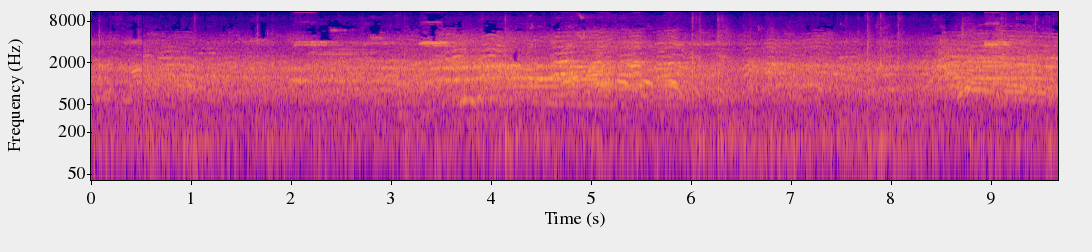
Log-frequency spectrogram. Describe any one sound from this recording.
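A volleyball thumps off players' hands.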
